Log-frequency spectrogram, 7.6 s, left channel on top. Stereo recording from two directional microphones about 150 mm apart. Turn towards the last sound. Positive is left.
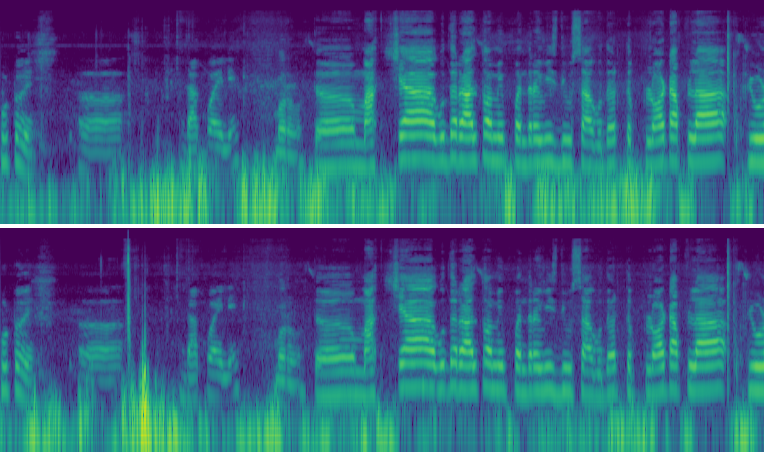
turn(degrees=40)  # may be behind; listen again after turning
